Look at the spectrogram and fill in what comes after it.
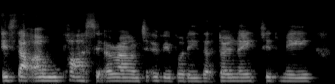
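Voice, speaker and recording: With a London accent, a woman speaks at a fairly quick pace in a bright, sharp tone. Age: 30s. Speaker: fashion designer. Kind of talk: slide presentation. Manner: hesitant, many fillers.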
